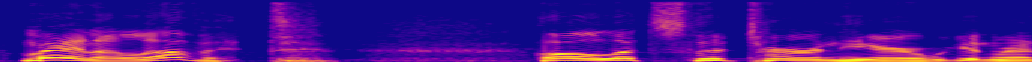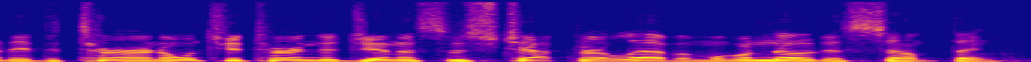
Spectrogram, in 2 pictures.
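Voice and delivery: ordinary delivery

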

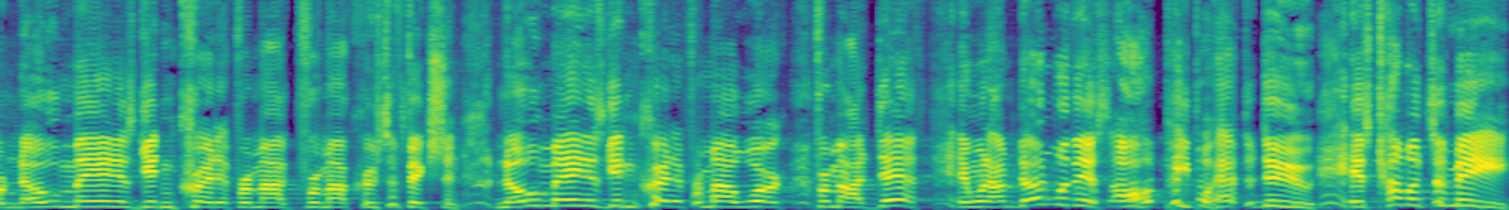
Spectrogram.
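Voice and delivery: full-force preaching with shouts. Acted. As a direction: preach it out to the congregation, building.

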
